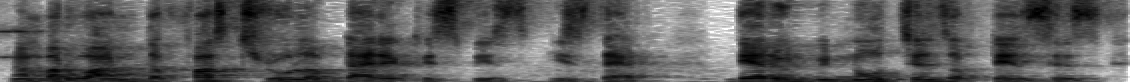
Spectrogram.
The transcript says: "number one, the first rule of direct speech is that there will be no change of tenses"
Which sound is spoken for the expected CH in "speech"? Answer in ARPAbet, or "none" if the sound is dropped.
S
